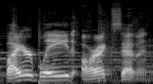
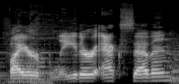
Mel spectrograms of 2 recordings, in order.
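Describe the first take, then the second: First: The R is said as a separate letter. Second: The R joins the word as an '-er' ending. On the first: "the letter R is capitalized" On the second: "Did you guys think his name was pronounced Fireblader X seven?"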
